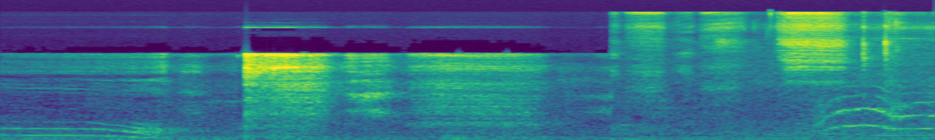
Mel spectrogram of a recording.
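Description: A kitten's falling cry, then a sudden loud hiss about two seconds in that trails off into breathy hissing. Near the end the kitten gives a long, wavering meow.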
